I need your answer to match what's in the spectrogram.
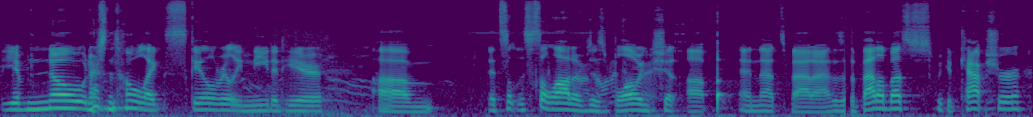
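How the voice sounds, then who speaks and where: With a fairly high pitch and an unhurried delivery, this gaming video host, a Dutch man in his 20s living in Canada, rambles enthusiastically about his game and swears a great deal. Clear war strategy game sounds fill the background.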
